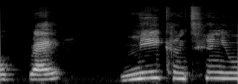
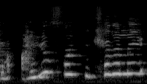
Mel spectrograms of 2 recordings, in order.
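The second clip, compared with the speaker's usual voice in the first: mock disbelief; 10 semitones higher, 6 dB quieter than usual. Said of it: "I'm looking at them like".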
